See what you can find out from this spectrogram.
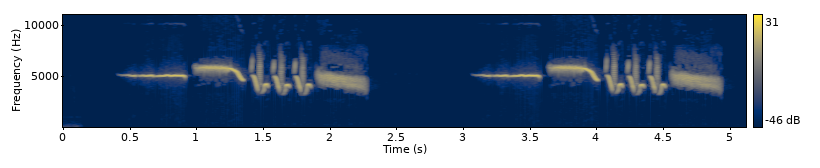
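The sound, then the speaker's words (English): White-crowned sparrow song, given twice in identical phrases, each opening with a sustained high clear whistle and ending in a run of quick, buzzy, high-pitched chirps, loud and alone with silence between. “that, of course, was the sweet sound of a white-crowned sparrow”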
